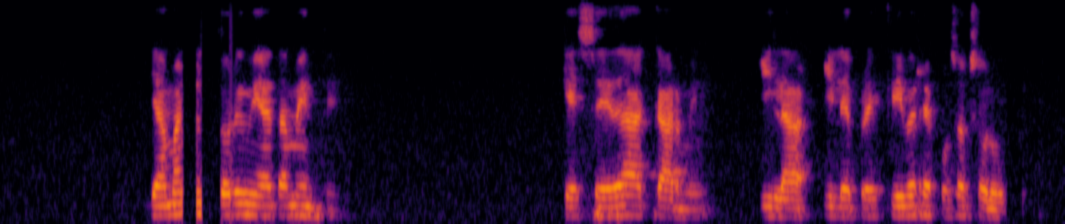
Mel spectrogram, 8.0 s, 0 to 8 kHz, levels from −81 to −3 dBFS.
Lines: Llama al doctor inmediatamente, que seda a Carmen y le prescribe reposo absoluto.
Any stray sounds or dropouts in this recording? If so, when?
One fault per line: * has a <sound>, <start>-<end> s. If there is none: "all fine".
all fine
